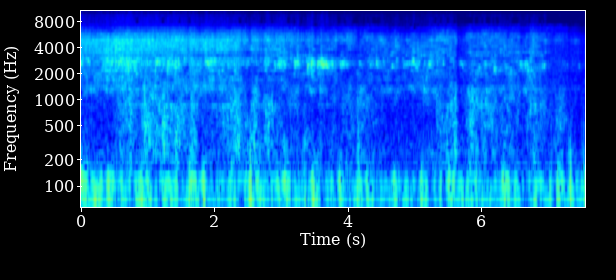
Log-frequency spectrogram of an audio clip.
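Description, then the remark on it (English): Dense, steady underwater water noise picked up by a hydrophone right after diving: a continuous bright hiss with a low rumbling hum beneath, fairly loud and unbroken throughout, with no voices. “Water noise too high, but that's to be expected right after diving.”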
